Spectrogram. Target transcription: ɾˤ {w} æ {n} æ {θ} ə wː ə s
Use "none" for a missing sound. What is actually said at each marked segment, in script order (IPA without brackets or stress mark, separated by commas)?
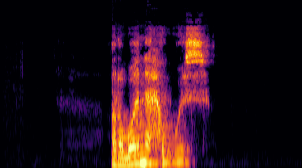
w, n, ħ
